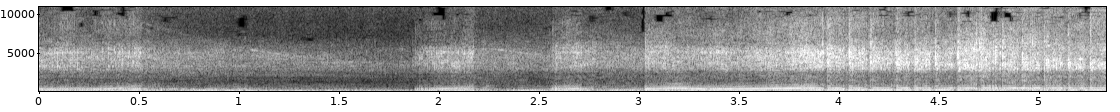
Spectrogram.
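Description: Car engine revved in quick throttle blips, its pitch swinging up and down, then about four seconds in it climbs and holds at steady high revs, as when a car is held at high revs before launching.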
